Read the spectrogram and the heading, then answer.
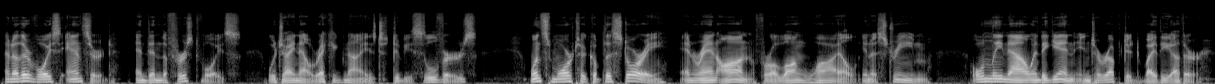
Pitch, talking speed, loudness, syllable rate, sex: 100 Hz, 190 wpm, -19 LUFS, 5.3 syllables/s, male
